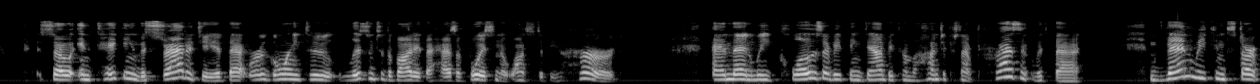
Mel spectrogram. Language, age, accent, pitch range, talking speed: English, 40-59, American, 180-230 Hz, 185 wpm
